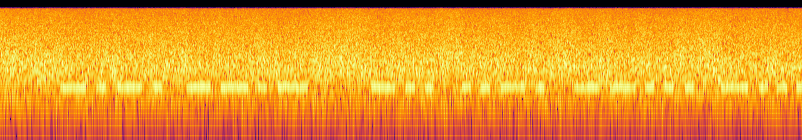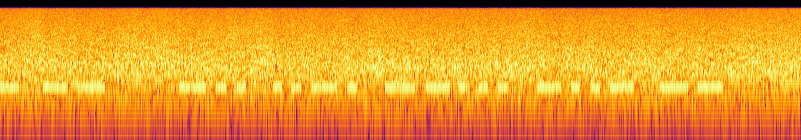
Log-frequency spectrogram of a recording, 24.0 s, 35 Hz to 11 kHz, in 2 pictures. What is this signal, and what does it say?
Morse code, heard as a keyed tone, hand-sent with a straight key, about 8 wpm, 310 Hz, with heavy radio static and a narrow filter. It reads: CQ DF7XM DF7XM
